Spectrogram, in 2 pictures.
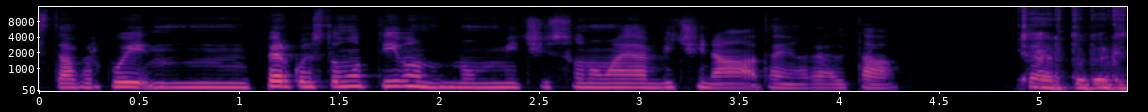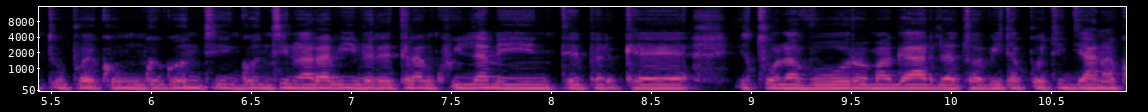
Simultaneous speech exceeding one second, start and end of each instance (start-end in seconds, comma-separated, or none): none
